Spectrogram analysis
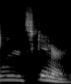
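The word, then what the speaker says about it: Lynyrd Skynyrd: love it and the music's great too um pronounced leonard skinner another double 45 you could go with this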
